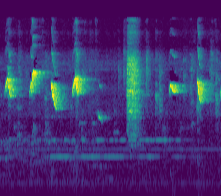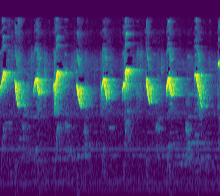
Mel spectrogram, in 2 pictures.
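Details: Wiceh bird at midnight giving a long run of bright whistled notes, some falling and some flat, repeated rapidly with a short noisy burst partway through and a faint low hum beneath.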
